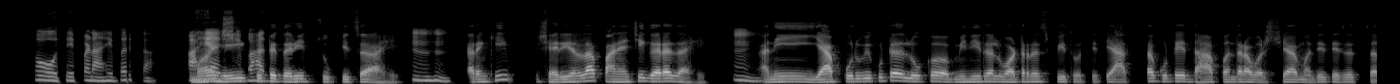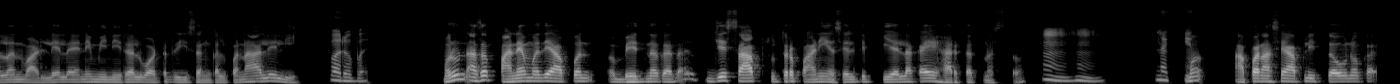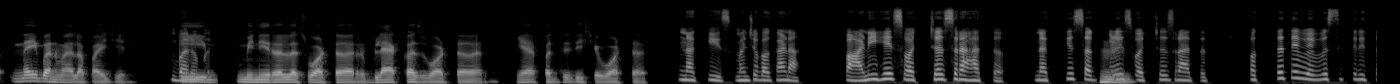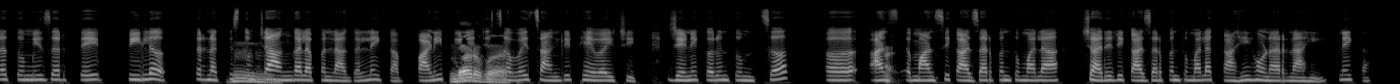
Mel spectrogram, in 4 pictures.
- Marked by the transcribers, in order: in English: "मिनरल वॉटरच"; in English: "मिनरल वॉटर"; in Hindi: "साफ"; in English: "मिनरलच वॉटर, ब्लॅकच वॉटर"; in English: "वॉटर"; other background noise; tapping
- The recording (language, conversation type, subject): Marathi, podcast, पाणी पिण्याची सवय चांगली कशी ठेवायची?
